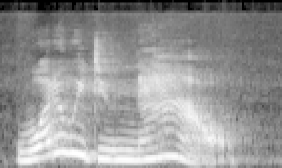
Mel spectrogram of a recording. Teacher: Now is really long. What is kind of long. Do is right there in the middle.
